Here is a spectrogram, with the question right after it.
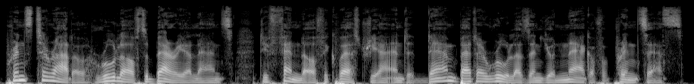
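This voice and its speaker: Storybook warrior mare, played by a male narrator: proud, scornful, hot-tempered, pitched up, close dry sound. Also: animated, normal speed, darkish tone, dry recording. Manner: hissing, muttering, grousing. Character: fierce scornful proud female warrior pony.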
